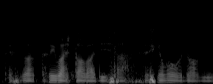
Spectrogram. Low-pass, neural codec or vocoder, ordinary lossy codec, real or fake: 5.4 kHz; none; none; real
